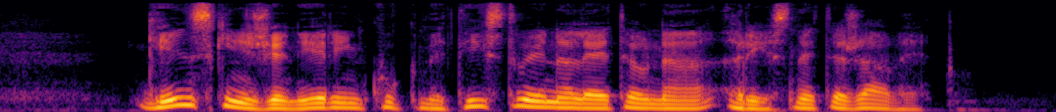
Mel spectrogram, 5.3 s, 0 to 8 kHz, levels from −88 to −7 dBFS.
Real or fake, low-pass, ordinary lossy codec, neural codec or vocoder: real; 7.2 kHz; MP3, 48 kbps; none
